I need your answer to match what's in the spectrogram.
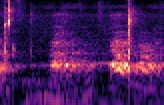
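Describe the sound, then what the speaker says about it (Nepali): A dog barks at a family arriving at their house, two loud, close bursts of barking about half a second apart, with faint voices in the background. "कुकुर चाहिँ करायो"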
